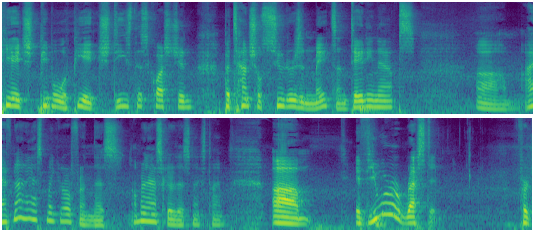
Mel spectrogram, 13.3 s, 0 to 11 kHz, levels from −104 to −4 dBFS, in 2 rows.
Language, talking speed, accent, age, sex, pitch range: English, 155 wpm, American, 30-49, male, 120-165 Hz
